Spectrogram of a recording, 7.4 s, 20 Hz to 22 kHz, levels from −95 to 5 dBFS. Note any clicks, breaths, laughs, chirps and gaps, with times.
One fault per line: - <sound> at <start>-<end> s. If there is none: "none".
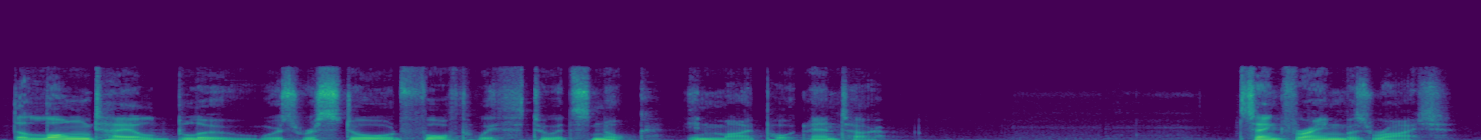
none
